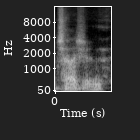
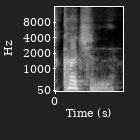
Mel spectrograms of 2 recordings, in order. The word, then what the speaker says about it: Cutchin: And it's not Chuchin, it's Cutchin.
